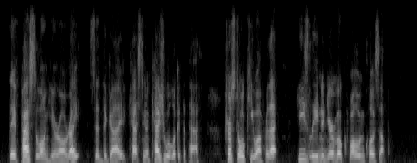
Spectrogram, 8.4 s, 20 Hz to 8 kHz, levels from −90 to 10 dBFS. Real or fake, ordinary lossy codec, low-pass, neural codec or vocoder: real; Opus, 16 kbps; 7.2 kHz; none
